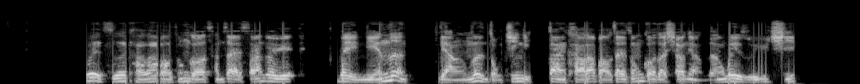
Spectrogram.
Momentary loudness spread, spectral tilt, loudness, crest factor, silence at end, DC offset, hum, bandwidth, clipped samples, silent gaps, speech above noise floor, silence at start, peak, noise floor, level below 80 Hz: 5 LU; -5 dB/octave; -15 LUFS; 16 dB; 0.65 s; under 0.1%; none; 8.2 kHz; under 0.1%; none; 70 dB; 0.85 s; 0 dBFS; -85 dBFS; -46 dBFS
